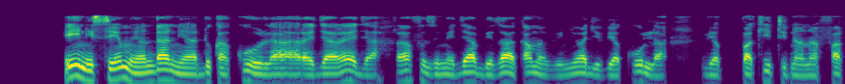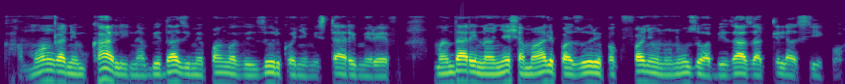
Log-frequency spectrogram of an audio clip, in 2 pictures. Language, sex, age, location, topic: Swahili, male, 18-24, Nairobi, finance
